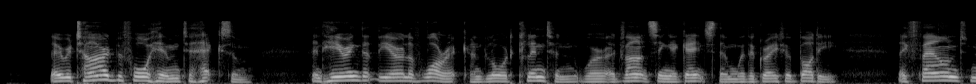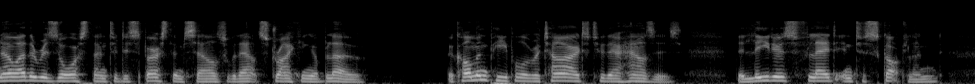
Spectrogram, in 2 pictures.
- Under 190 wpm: Yes, average, 150 wpm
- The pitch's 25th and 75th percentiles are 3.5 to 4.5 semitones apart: Yes, average, 4.2 semitones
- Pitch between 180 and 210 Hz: No, medium, 145 Hz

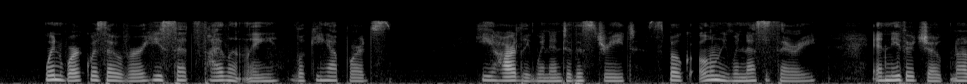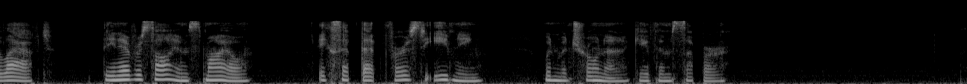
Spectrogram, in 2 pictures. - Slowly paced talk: Yes, slow, 120 wpm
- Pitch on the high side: No, medium, 180 Hz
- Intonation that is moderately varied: Yes, average, 3.2 semitones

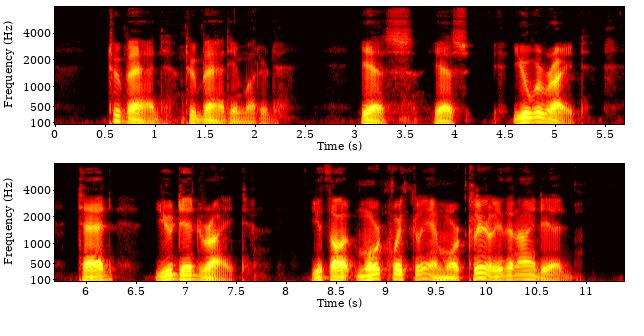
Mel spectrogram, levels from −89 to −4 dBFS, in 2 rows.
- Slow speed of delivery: Yes, slow, 130 wpm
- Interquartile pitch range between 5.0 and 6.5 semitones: Yes, wide, 5.6 semitones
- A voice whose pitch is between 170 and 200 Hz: No, low, 100 Hz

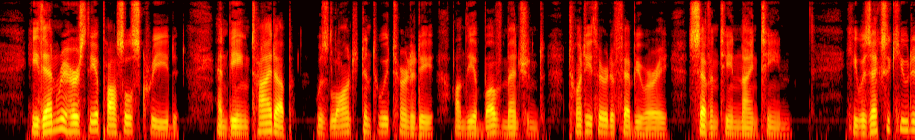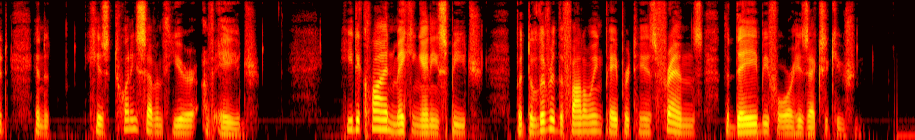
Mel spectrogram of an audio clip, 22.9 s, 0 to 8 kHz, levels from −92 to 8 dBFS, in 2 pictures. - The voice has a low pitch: Yes, low, 105 Hz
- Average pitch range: Yes, average, 4.2 semitones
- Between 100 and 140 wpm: Yes, slow, 135 wpm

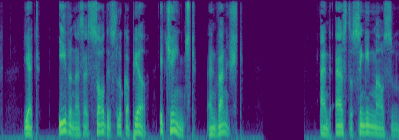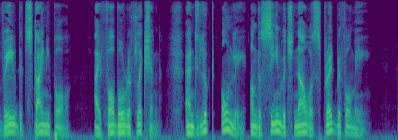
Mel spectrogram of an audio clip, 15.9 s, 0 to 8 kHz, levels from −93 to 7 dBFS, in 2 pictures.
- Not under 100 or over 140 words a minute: Yes, slow, 135 wpm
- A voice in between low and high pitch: No, low, 100 Hz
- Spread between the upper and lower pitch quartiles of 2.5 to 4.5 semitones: Yes, average, 4.2 semitones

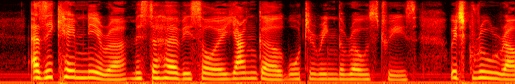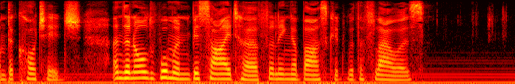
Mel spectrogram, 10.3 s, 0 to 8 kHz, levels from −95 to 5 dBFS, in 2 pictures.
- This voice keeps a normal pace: Yes, average, 180 wpm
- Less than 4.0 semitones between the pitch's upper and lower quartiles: Yes, average, 3.3 semitones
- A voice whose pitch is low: No, medium, 185 Hz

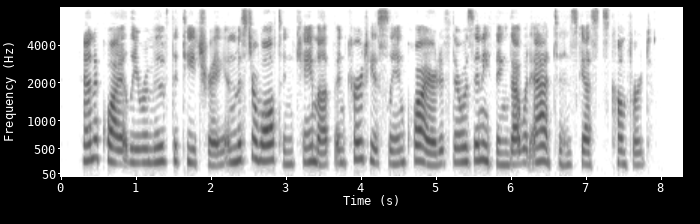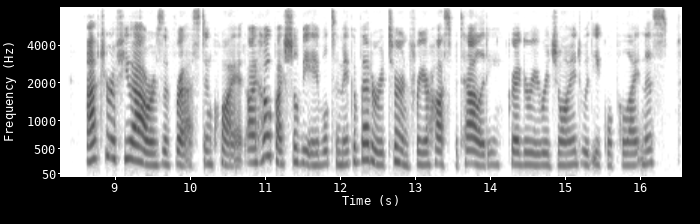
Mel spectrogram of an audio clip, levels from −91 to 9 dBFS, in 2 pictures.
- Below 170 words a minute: No, average, 190 wpm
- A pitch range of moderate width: Yes, average, 4.0 semitones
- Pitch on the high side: Yes, high, 235 Hz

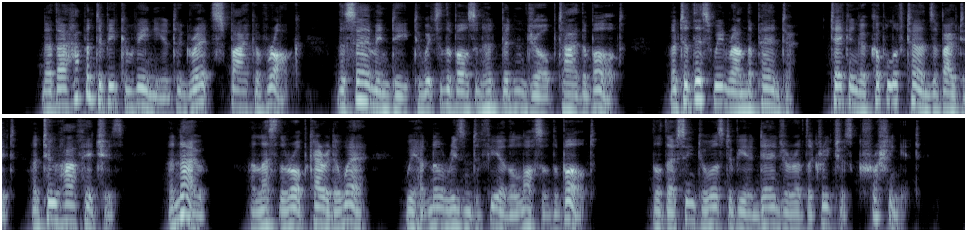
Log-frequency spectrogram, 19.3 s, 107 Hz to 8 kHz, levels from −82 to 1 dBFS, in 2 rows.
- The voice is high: No, low, 125 Hz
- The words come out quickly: Yes, fast, 230 wpm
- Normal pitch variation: Yes, average, 4.0 semitones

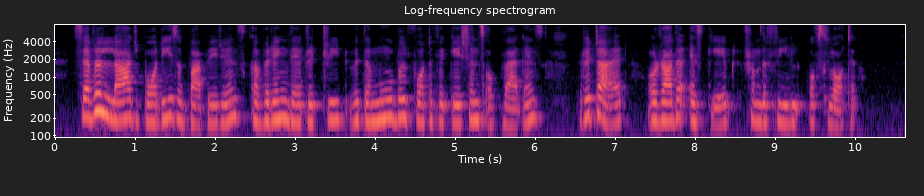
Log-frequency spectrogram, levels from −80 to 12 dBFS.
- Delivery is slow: Yes, slow, 130 wpm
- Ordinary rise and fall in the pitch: No, narrow, 2.3 semitones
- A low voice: No, medium, 180 Hz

